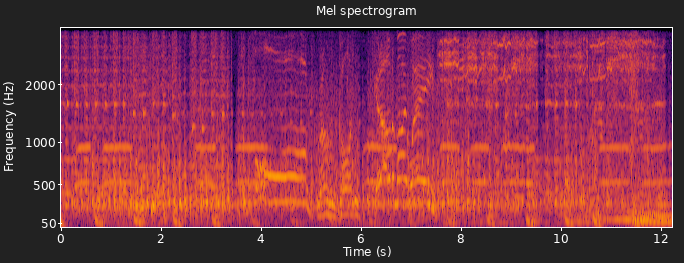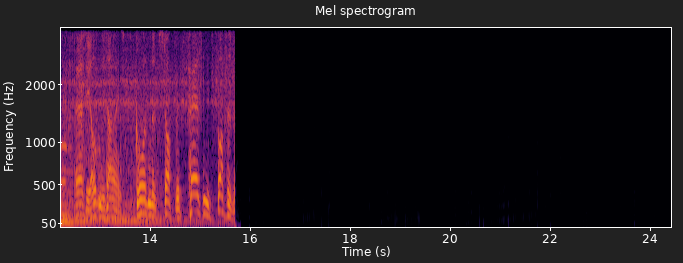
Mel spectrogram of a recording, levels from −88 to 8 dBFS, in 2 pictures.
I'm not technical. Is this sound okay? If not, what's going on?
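No. From about 12.21 to 14.73 s, the sound suddenly runs fast, about 22 percent quicker, without going higher in pitch. That's a jitter buffer speed-up. When bits of audio arrive late and then pile up together, the receiving end catches up by snipping out lots of tiny slices, roughly half a second in total here. The result sounds hurried and rushed for those couple of seconds. Throughout the clip, the call line's top end stops at 4 kHz.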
